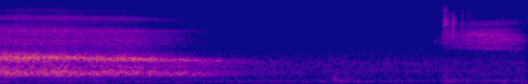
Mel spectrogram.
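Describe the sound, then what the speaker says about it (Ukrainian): A long, audible exhale during a spinal-extension mobility workout, loud and breathy at first and fading over a second, followed after a pause by a sharp, brief intake of breath. "Вдих і видих."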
